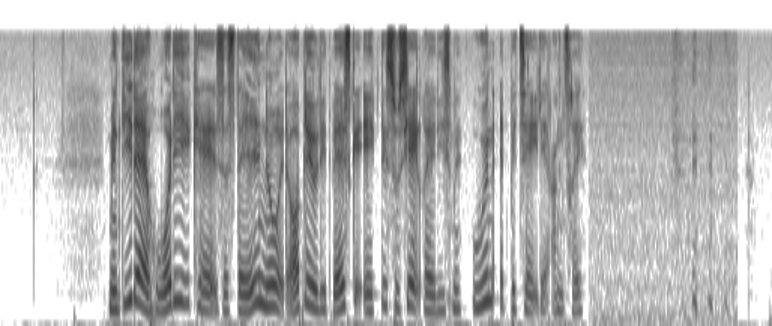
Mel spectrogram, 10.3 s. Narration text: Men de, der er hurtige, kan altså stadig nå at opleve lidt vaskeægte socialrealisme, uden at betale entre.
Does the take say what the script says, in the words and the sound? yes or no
no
